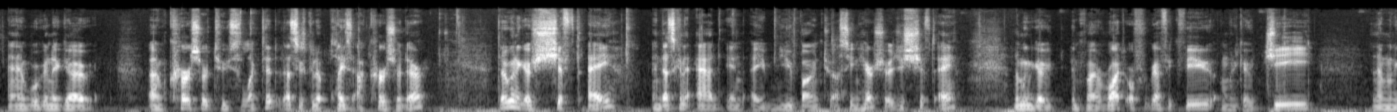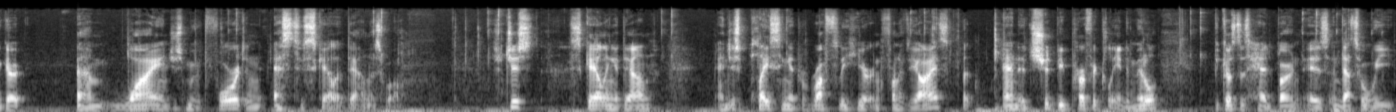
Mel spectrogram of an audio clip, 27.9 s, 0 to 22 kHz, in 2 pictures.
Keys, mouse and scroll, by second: 4.5 alt+a, 5.6-6.0 scroll down 2, 6.0 shift+a, 6.5-7.2 scroll down 2, 7.2 click, 8.3 KP_3, 9.4-10.1 scroll up 2, 10.1-11.3 scroll up 1, 11.3-12.1 scroll up 1, 12.1-12.7 scroll up 1, 12.7 g, 16.3 click, 16.7 s, 17.8 click, 18.0 g, 19.0 click, 19.1-19.4 scroll up 1, 19.4 s, 20.7 click, 20.8-21.2 scroll up 1, 21.2 g, 23.2 shift+click, 23.9 KP_1, 25.3 scroll down 2, 25.9 click, 26.7 g, 27.2 right click, 27.3-27.9 middle drag.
